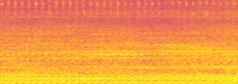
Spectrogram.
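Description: Rough, lumpy idle with an uneven beat and a repeating stumble over the engine note, a dead-cylinder misfire from a burnt exhaust valve.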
